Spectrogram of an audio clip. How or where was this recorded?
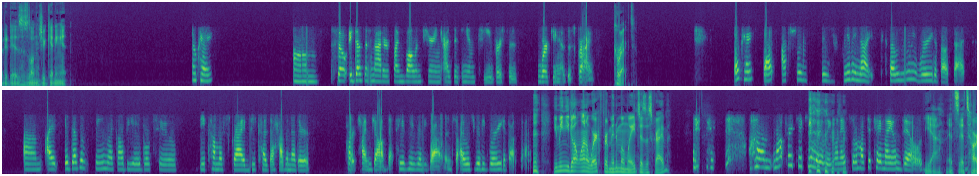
phone line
